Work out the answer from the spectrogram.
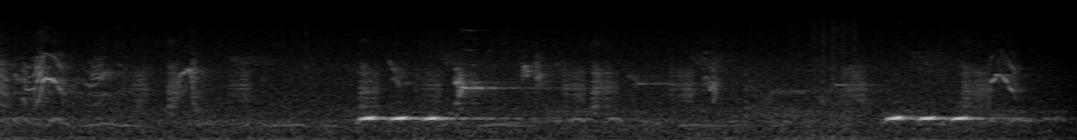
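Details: Eurasian hoopoe calling in Botswana's African bush: two evenly spaced triplets of soft, flat, hollow hooting notes about three seconds apart, amid scattered chirps and twitters of other birds.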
